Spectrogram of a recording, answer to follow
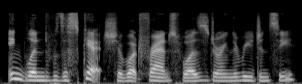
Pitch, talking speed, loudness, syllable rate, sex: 185 Hz, 220 wpm, -19 LUFS, 5.6 syllables/s, female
